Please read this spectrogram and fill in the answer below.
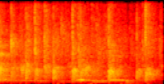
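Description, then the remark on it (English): A crowd in a church applauds steadily to welcome a pastor, a dense wash of many hands clapping at once, with faint voices or cheers rising above the clapping now and then. “Please help me to give a big round of applause.”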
